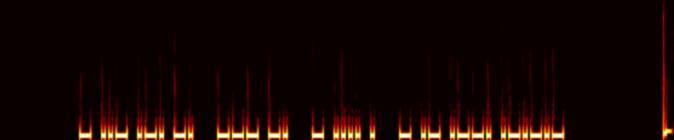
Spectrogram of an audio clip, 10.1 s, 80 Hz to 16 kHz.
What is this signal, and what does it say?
Morse code, heard as a keyed tone, about 22 wpm, 700 Hz. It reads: TURN ON THE TAP.
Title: Sentences from Top 1400 Words 22wpm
